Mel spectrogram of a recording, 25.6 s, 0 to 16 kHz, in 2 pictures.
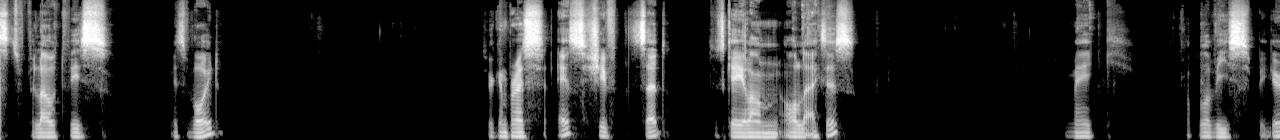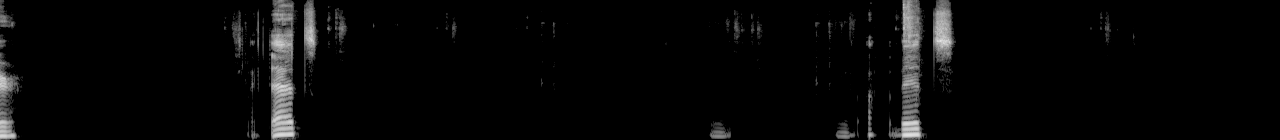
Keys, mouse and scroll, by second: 0.3 middle click, 1.7 click, 2.5 s, 4.4 s, 7.3 g, 8.6 s, 9.7 g, 10.6 g, 14.0 shift+d, 15.3 s, 16.1 g, 16.8 g, 19.1 middle click, 19.6 middle click, 19.6 g, 20.7 middle click, 21.7 g, 22.7 middle click, 24.5 shift+d.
